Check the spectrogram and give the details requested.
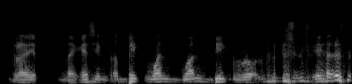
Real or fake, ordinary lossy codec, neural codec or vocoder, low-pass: fake; none; codec, 16 kHz, 2 kbps, FreqCodec, smaller model; none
